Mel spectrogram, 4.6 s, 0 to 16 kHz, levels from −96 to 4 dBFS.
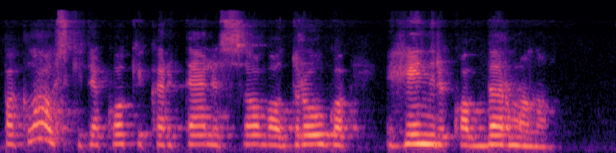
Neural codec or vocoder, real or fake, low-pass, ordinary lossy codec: none; real; 9.9 kHz; Opus, 16 kbps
